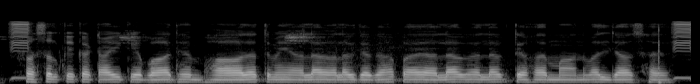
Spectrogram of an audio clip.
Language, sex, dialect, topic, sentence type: Magahi, male, Central/Standard, agriculture, statement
